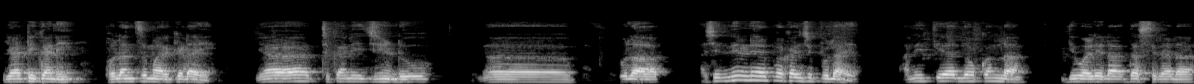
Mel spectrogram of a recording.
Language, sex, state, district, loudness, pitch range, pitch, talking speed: Marathi, male, Maharashtra, Pune, -15 LUFS, 125-145 Hz, 130 Hz, 105 wpm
